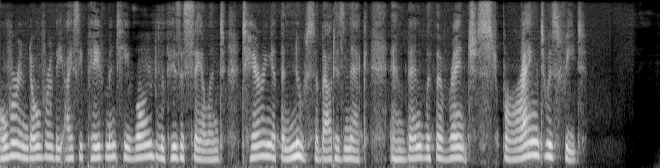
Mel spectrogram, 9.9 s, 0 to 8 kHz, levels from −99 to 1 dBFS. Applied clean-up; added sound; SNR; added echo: neural mask model Resemble Enhance denoiser.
